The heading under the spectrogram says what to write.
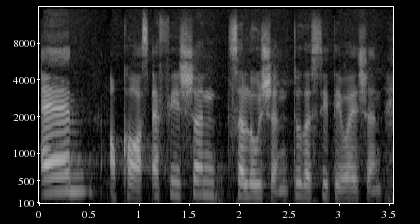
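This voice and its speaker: The speaker is a woman with a Vietnamese accent. Her pace is moderate. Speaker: teacher of English and PhD researcher. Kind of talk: research presentation.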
